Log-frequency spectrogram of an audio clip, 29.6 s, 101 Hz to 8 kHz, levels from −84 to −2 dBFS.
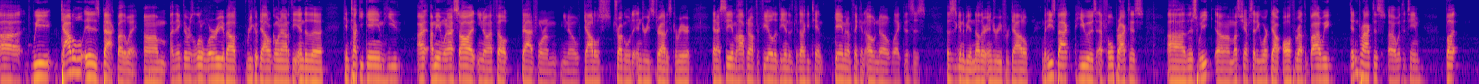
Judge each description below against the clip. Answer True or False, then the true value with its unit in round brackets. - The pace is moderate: False (225 wpm)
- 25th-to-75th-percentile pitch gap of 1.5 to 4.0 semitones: True (2.4 semitones)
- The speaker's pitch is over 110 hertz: True (120 Hz)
